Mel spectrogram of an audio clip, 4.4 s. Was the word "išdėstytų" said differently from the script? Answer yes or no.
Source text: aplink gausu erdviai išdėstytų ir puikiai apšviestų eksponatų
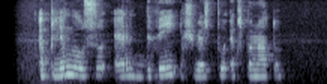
yes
